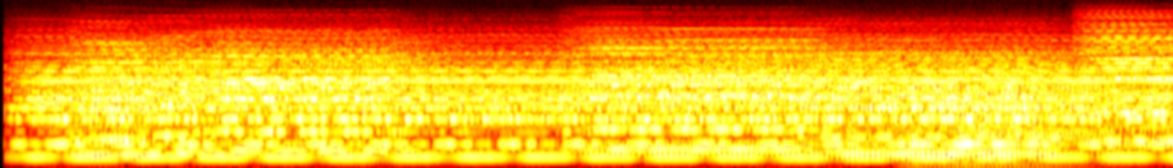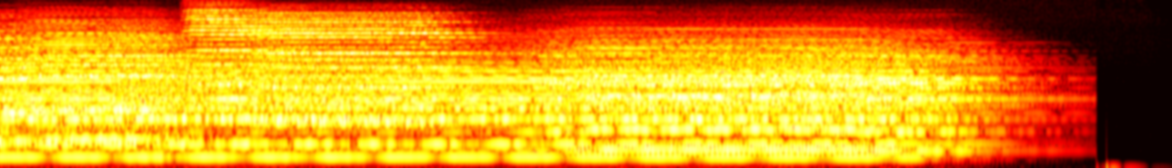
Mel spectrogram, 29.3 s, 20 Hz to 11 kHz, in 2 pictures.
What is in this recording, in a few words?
Cool Str, Korg MSC-14S Sound Effects Combinations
